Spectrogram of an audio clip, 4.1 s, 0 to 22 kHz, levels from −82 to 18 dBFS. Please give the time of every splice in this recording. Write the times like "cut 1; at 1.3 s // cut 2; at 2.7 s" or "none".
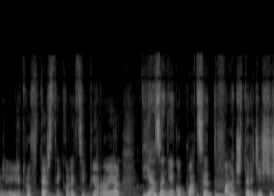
none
